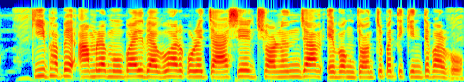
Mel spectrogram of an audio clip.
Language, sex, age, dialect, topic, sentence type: Bengali, female, 36-40, Northern/Varendri, agriculture, question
